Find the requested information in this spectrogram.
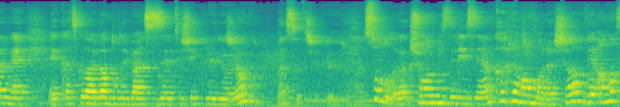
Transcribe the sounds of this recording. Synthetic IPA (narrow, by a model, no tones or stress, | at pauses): nvɛ | kʰat̪kʰɯlˠaɾd̪and̪o̞lˠajɯbænsizʲeɾɛt̪ʰe̞ʃɛcʲʰːyɾe̞d̪ijo̞ɾum | bæ̰nszɛt̪ʰe̥ʃɛcʰʲːyɾed̪i | so̞no̞lˠaɾakʃuanbizlʲe̞ɾiːzlʲe̞jænkʰahɾamanmaɾaʃavɛʔana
